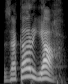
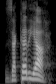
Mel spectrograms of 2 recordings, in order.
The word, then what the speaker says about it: Zechariah: Zechariah. Zechariah. That is the right way of pronouncing it in Hebrew.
